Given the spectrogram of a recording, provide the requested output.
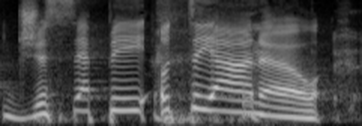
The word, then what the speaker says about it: Giuseppe Ottaiano: Did I say it correctly? Yeah, you said it correctly.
